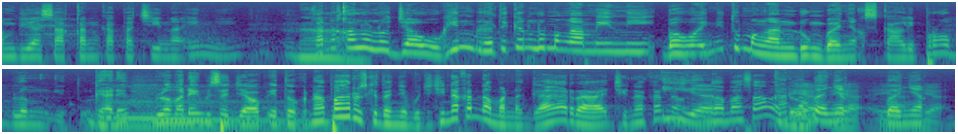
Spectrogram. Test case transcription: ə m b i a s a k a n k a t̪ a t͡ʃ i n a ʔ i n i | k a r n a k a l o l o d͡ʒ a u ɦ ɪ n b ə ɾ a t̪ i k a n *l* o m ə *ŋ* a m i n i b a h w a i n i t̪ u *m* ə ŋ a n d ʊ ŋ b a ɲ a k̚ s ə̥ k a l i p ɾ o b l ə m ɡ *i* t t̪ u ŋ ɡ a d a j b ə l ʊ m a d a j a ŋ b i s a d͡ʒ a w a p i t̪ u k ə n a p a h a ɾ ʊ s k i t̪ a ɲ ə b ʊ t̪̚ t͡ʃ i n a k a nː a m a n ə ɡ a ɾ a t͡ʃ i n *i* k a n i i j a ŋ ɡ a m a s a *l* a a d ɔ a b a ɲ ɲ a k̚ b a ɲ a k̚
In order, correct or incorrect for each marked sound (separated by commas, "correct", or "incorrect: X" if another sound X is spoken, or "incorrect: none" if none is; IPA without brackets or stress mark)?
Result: correct, correct, correct, correct, incorrect: a, correct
